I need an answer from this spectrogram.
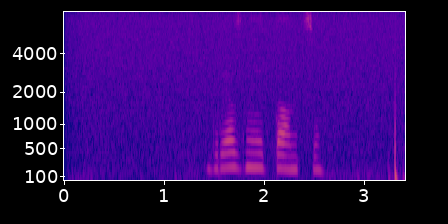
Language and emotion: Russian, neutral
